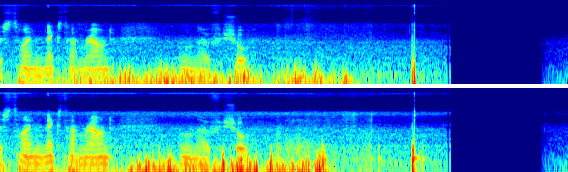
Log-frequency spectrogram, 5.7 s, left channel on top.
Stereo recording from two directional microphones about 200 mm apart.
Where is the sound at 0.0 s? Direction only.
15° right (ahead or behind).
